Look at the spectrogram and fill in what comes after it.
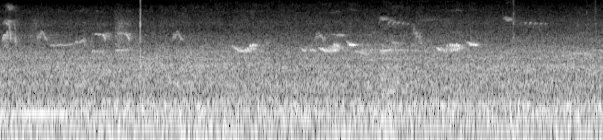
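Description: Birds chirping: short calls repeated every second or so, over a steady outdoor background hiss.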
